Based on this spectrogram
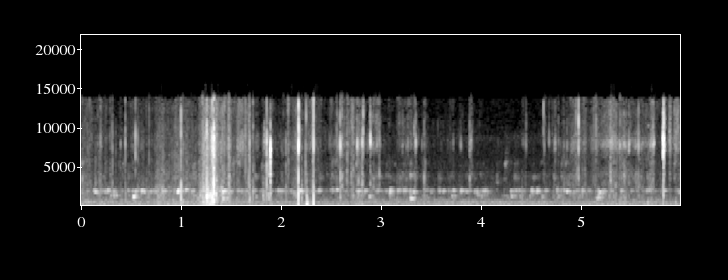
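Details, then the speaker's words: Home grinder pump tank while the homeowners are away: faint irregular drips and a thin trickle when nothing should flow, probably from a running toilet. Alarm had triggered on an earlier vacation. Water trickling into the tank. "So there's a trickle of water, and you can hear it. I hope you can pick it up on this. There's a trickle of water running into their grinder pump. It's probably from a toilet that's running, and this is not a good thing on a grinder pump house."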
